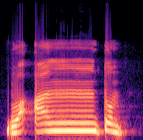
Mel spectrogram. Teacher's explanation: اب اس کے بعد ہے وانتم، واو زبر وا، حمزہ نون زبر ان، تا میم پیش تم، وانتم، نون ساکن کے بعد تا آ رہا ہے، حروف اخفا میں سے نون ساکن کا اخفا ہوگا ایک الف کی مقدار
